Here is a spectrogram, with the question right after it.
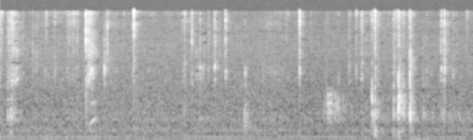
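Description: A metal utility-knife blade scrapes and shaves thin curls off the surface of a solid pink bar of soap with embossed lettering, held in the hand. The result is a quiet, irregular series of short, crisp, bright scratches and clicks that die away almost instantly, over a faint steady low hum.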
